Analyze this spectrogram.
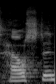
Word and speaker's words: Houston: Well, it's like in New York, it's Houston, and in Houston, it's Houston, spelled the same way.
